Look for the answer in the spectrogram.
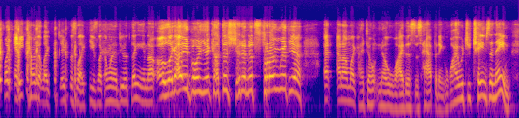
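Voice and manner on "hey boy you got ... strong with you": put-on very high, crazy Scottish accent. Retell what you said when Jake was going to do a thing, in a crazy Scottish groundskeeper voice. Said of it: "crazy Scottish groundskeeper guy".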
